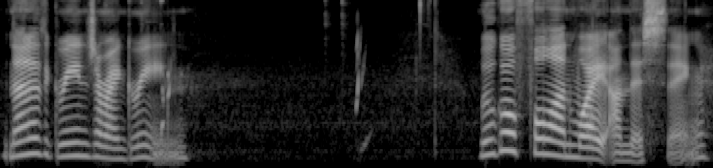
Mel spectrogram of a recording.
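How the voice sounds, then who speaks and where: A woman's voice: a little high, sing-song, unhurried, clean tone. A woman streaming a cozy game, chatting casually with viewers and thinking aloud as she decorates, with giggly bursts. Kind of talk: casual gameplay commentary.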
